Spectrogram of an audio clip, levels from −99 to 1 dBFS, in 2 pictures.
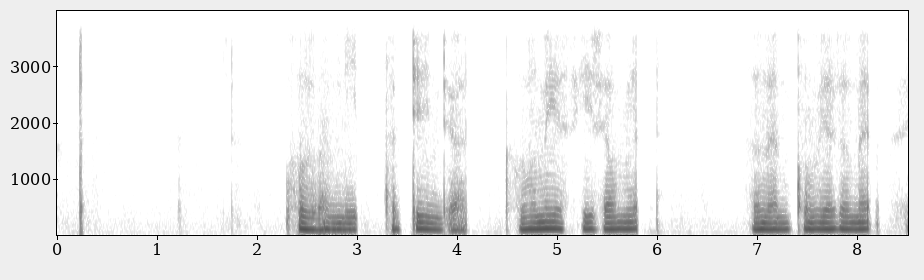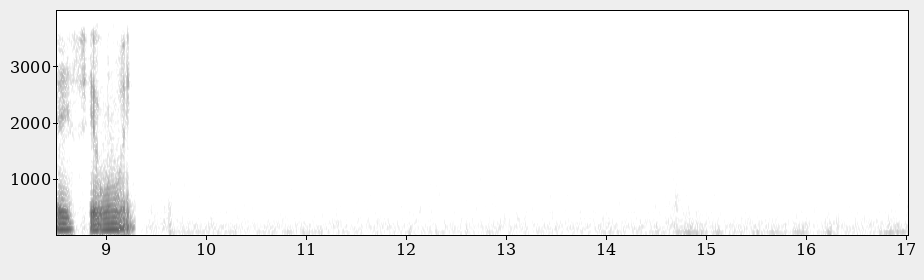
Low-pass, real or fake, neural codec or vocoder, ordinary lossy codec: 3.6 kHz; fake; codec, 16 kHz, 0.5 kbps, FunCodec, trained on LibriTTS, 25 frames a second; Opus, 32 kbps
